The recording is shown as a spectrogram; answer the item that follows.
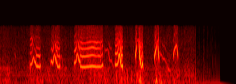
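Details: Plains viscacha from Argentina giving a quick series of short calls over about two seconds: several clear tonal notes with stacked overtones, then sharper rising chirps, the sequence cutting off abruptly.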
